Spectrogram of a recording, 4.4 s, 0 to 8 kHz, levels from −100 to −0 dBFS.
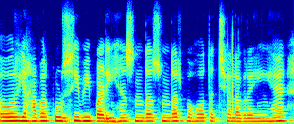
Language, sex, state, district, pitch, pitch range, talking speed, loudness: Hindi, female, Haryana, Rohtak, 220 Hz, 210-225 Hz, 190 wpm, -15 LUFS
